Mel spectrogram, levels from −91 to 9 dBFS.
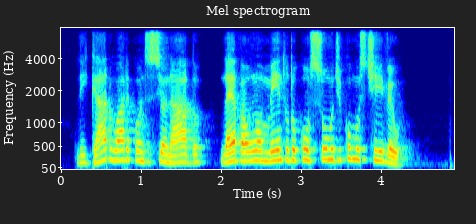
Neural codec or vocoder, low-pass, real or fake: codec, 16 kHz in and 24 kHz out, 0.6 kbps, FocalCodec, streaming, 2048 codes; 7.2 kHz; fake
